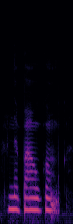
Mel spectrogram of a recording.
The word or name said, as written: nipaaukimikw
